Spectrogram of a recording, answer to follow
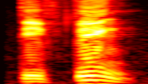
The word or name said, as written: Tifim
